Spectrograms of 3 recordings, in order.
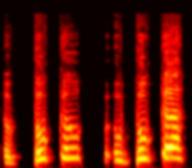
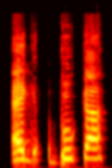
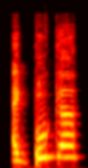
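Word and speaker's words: Egbuka: Ubukua. Eggbuka. Eggbuka.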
